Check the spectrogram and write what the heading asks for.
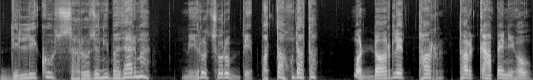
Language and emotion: Nepali, fearful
